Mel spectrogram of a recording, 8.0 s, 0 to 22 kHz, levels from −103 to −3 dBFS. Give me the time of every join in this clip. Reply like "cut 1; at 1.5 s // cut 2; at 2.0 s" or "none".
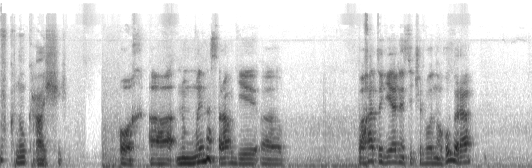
none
